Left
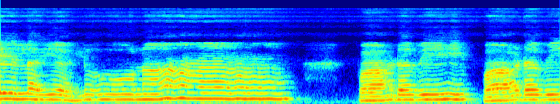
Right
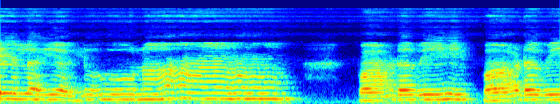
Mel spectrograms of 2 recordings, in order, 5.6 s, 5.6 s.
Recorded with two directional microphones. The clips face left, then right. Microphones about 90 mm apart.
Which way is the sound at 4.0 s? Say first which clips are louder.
Right 1 dB; 40° left (ahead or behind).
